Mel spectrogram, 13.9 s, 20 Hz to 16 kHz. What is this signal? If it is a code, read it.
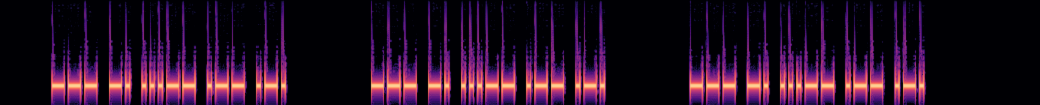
Morse code, heard as a keyed tone, about 22 wpm, 700 Hz. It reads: ON3WR ON3WR ON3WR
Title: DXCC-100 Call Signs - 5 Characters - Repeated 3x - 22wpm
